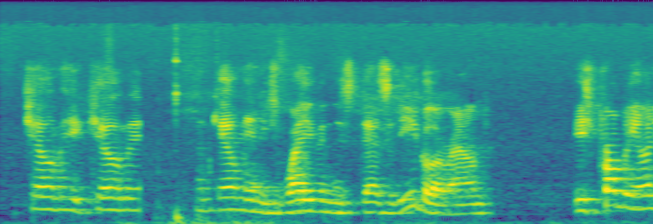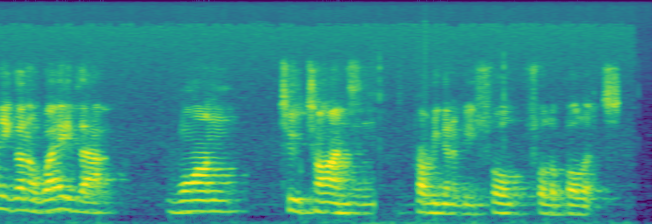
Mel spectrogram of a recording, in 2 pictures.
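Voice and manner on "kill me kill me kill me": acted, desperate, frantic pleading, half-voiced, repeated, mild. Describing an armed man in the street, imitating a man screaming. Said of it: "he's screaming and shouting, like".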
